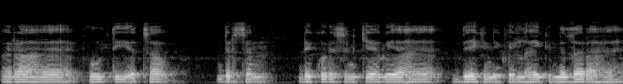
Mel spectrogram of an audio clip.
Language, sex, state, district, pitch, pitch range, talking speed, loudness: Hindi, male, Rajasthan, Bikaner, 115 Hz, 115-120 Hz, 145 wpm, -17 LUFS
